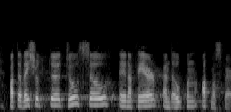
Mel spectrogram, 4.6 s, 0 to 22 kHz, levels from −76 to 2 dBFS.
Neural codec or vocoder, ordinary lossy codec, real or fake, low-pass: none; none; real; 5.4 kHz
